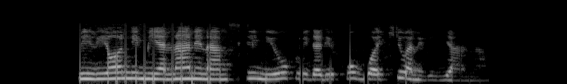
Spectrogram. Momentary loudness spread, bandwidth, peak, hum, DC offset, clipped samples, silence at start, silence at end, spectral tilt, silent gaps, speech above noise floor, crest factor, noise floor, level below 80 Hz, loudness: 12 LU; 7.2 kHz; -10 dBFS; none; under 0.1%; under 0.1%; 0.8 s; 1.05 s; -5.5 dB/octave; 2.41-2.46 s; 54 dB; 18 dB; -81 dBFS; -60 dBFS; -27 LUFS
